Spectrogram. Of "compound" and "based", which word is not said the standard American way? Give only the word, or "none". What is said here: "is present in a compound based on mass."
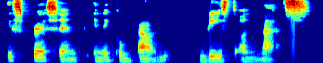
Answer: none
